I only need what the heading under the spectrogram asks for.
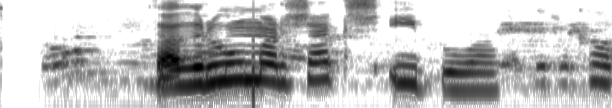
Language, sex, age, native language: Icelandic, male, 10, Icelandic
